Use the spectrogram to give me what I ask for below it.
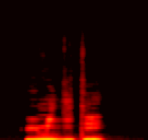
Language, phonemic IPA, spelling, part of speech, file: French, /y.mi.di.te/, humidité, noun, Fr-humidité.ogg
- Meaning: humidity; moisture, wetness, dampness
